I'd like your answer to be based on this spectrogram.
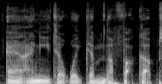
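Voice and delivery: normal talking voice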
